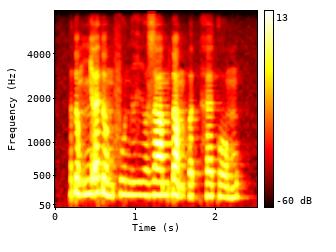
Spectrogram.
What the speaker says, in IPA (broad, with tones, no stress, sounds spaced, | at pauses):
ɗ ə̰˧˨ m ɲ ɛ̰˧˥ ɗ ə˧˩ m f ṳ˨˩ n ɣ i̤˨˩ ə̯ z a˧ m ɗ a̰˧˨ m ʔ ə˨˩ t̚ h ɛ˧ k o˧˩˨ m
